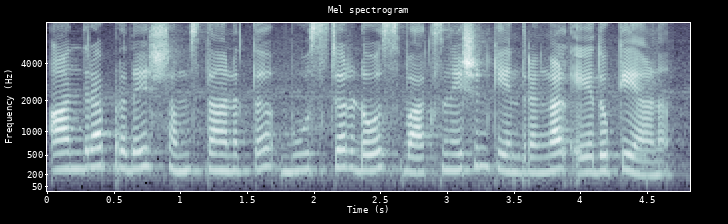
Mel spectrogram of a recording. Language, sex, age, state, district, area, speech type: Malayalam, female, 18-30, Kerala, Kottayam, rural, read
